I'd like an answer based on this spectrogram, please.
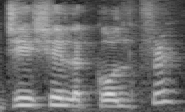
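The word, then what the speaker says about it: Jaeger-LeCoultre: इट्स अ bit difficult कुछ लोग इसको ऐसे प्रोनाउंस करते हैं जेशल कोल् फे तो जे जेएलसी ने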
